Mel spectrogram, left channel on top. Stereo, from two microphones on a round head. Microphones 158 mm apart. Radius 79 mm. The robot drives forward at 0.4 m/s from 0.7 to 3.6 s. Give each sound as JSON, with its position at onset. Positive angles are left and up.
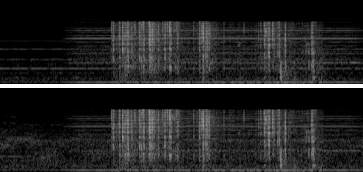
{"t": 1.1, "sound": "a crack", "side_deg": -5, "distance_m": 1.5}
